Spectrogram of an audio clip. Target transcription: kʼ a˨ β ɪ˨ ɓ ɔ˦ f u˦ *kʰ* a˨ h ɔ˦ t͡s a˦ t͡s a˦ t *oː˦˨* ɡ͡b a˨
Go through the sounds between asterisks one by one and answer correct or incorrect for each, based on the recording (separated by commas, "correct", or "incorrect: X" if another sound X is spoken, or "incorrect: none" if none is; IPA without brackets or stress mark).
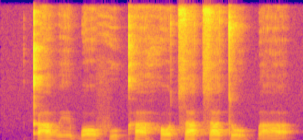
correct, correct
